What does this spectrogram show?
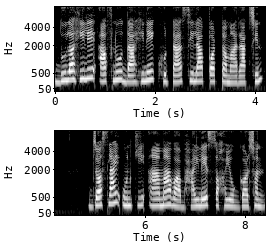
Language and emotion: Nepali, neutral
